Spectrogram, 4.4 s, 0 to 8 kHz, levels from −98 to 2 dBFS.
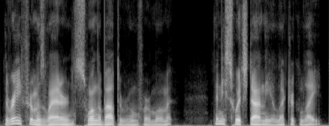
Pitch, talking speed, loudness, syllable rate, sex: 115 Hz, 260 wpm, -20 LUFS, 6.9 syllables/s, male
